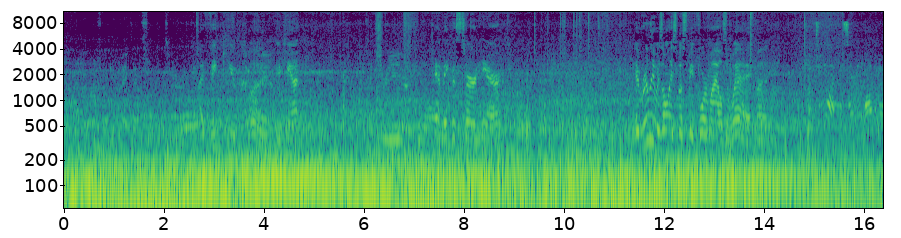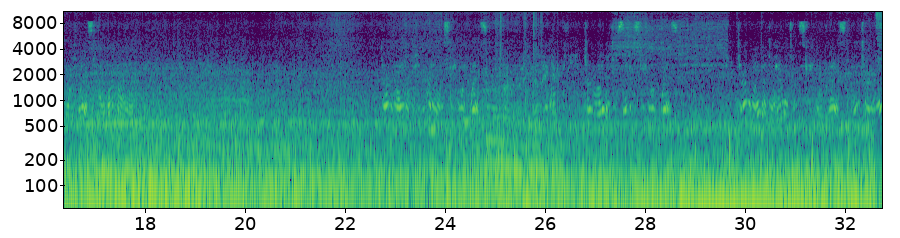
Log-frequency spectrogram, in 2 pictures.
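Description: Steady low rumble of a semi truck's engine and road noise inside the cab, with indistinct voices coming and going.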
